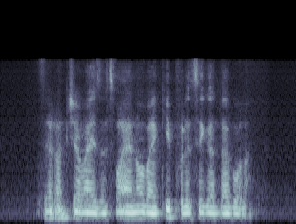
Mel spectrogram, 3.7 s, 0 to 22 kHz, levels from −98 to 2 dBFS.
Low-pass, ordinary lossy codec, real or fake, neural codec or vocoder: 7.2 kHz; none; fake; codec, 16 kHz, 0.9 kbps, LongCat-Audio-Codec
